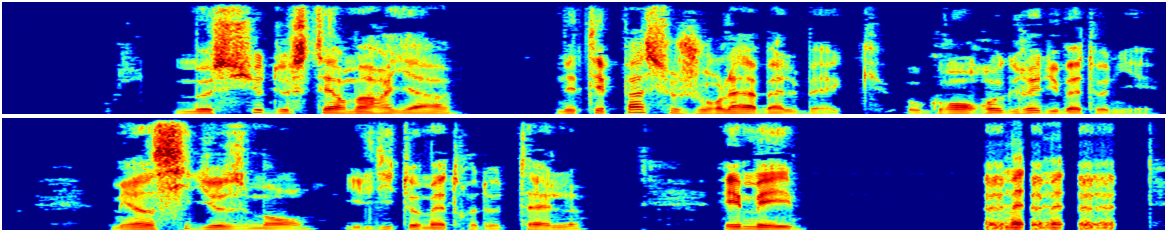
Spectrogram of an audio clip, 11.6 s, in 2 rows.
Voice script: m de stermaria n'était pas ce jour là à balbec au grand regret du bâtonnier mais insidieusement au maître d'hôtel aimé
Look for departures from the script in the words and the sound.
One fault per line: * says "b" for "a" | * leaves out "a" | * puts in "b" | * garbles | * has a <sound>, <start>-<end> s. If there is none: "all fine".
* puts in "il dit"
* has a laugh, 10.7-11.4 s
